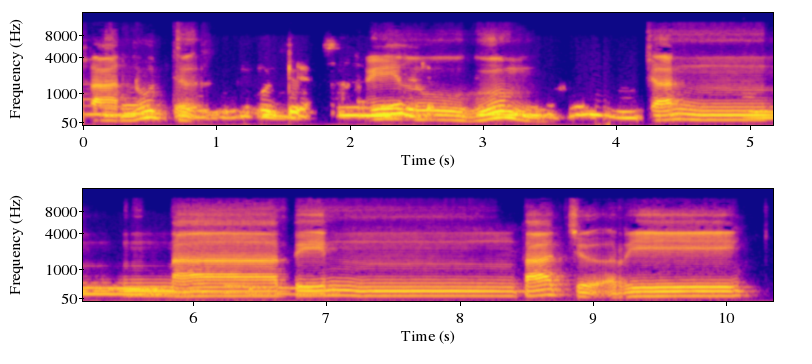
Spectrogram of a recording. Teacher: nun tasdid dibaca gunnah atau mendengung ditahan kira-kira dua harokat agar tampak dengungannya · mim sukun bertemu dengan huruf jim bacaan izhar syafawi dibaca jelas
